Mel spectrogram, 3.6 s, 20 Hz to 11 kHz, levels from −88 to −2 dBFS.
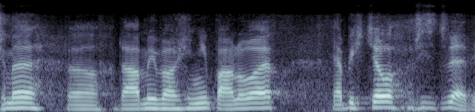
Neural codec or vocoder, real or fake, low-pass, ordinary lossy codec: codec, 16 kHz, 1 kbps, X-Codec, HuBERT features, trained on LibriSpeech; fake; 7.2 kHz; Opus, 32 kbps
